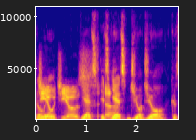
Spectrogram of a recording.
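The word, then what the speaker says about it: GioGio: Geo's yes it gets Jojo cuz that's how Italians would pronounce it but that's G or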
